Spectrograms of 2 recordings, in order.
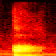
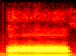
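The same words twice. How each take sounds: First: The pitch falls sharply from high to low. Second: The pitch stays level and flat. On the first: "Last tone going down" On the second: "first tone is flat"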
